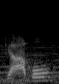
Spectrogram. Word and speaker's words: Gabel: Well, my partner always wanted to name a restaurant the Gabel, which in German is actually pronounced die Gabel, and that's fork in German.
